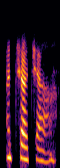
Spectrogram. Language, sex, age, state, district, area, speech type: Punjabi, female, 30-45, Punjab, Muktsar, urban, conversation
